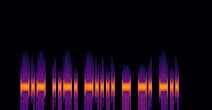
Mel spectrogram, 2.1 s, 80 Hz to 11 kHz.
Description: Morse code, heard as a keyed tone, about 42 wpm, 700 Hz. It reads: KF6TND
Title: USA Call Signs - 6 Characters - 3x Character Spacing - 45wpm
